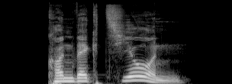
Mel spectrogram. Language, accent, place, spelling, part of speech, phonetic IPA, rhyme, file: German, Germany, Berlin, Konvektion, noun, [kɔnvɛkˈt͡si̯oːn], -oːn, De-Konvektion.ogg
- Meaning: convection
